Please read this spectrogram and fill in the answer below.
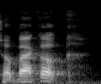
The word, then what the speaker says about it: Habakkuk: Most of us mispronounce that book and call it Habakkuk. It's Habakkuk, K-U-K.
